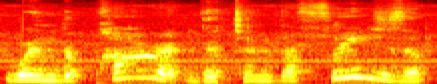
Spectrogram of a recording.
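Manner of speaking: ordinary talk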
